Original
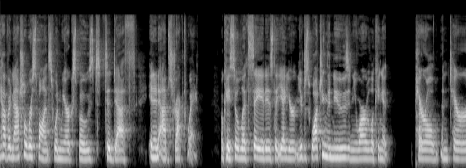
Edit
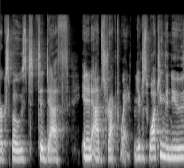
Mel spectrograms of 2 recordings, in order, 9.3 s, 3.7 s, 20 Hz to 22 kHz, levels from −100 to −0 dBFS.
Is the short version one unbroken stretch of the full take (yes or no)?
no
